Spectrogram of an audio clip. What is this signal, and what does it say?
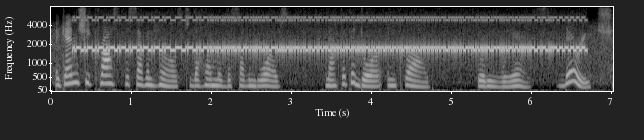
NAVTEX (SITOR-B), 100 baud, 170 Hz shift, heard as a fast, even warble, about 1700 Hz centre, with speech in English. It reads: NU94F F7HIX 38GFR IUYQG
